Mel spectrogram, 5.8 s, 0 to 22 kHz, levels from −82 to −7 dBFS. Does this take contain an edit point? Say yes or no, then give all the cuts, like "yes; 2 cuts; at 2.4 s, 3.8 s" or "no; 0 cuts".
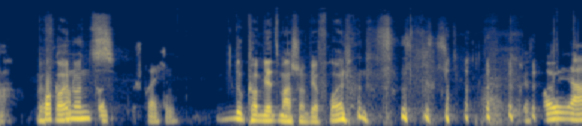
no; 0 cuts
